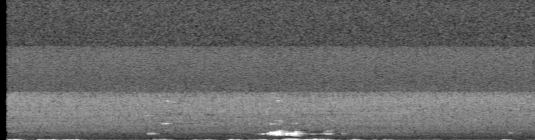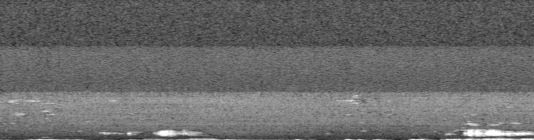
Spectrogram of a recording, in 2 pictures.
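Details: Child snoring inside a car, recorded on a webcam.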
